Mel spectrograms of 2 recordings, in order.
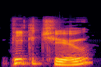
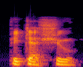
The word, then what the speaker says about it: Pikachu: there's the T says to pronounce the T before the CH you U but in French you would just say Pikachu if you didn't know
